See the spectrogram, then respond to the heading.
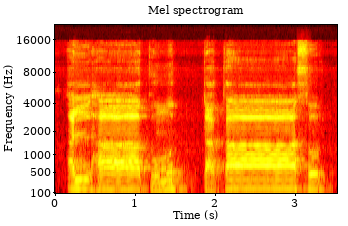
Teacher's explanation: کاف میں الف ملا ہوا ہے اس لیے ایک الف کے برابر کھینچ کر پڑھیں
